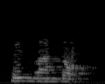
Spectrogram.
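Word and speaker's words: フィンランド: Finland is pronounced as Finlando.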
